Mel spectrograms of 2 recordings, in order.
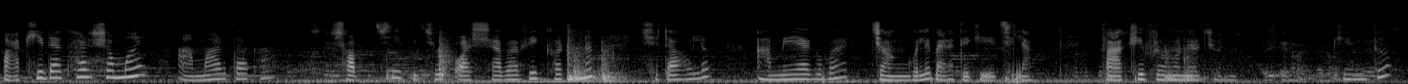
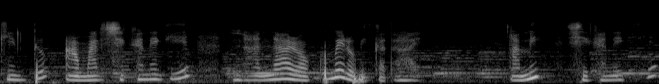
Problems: constant background noise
